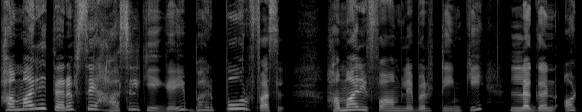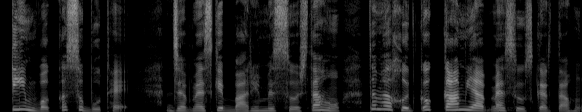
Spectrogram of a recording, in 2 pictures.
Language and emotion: Urdu, happy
